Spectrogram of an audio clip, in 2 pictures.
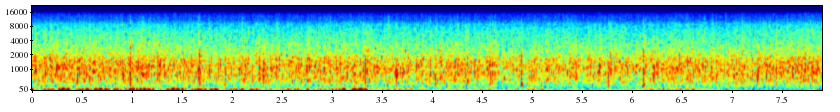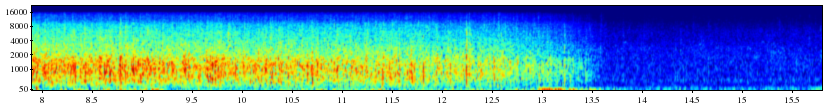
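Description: Steady rain falling on a camp tarp and the surrounding pine branches, a dense hiss full of small drop ticks. About thirteen seconds in it drops away sharply, leaving only a faint hush.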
